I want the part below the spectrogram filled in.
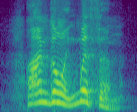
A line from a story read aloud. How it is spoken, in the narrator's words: Jotham had said again, his voice so loud and high that the sheep nearby began to wail in fright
